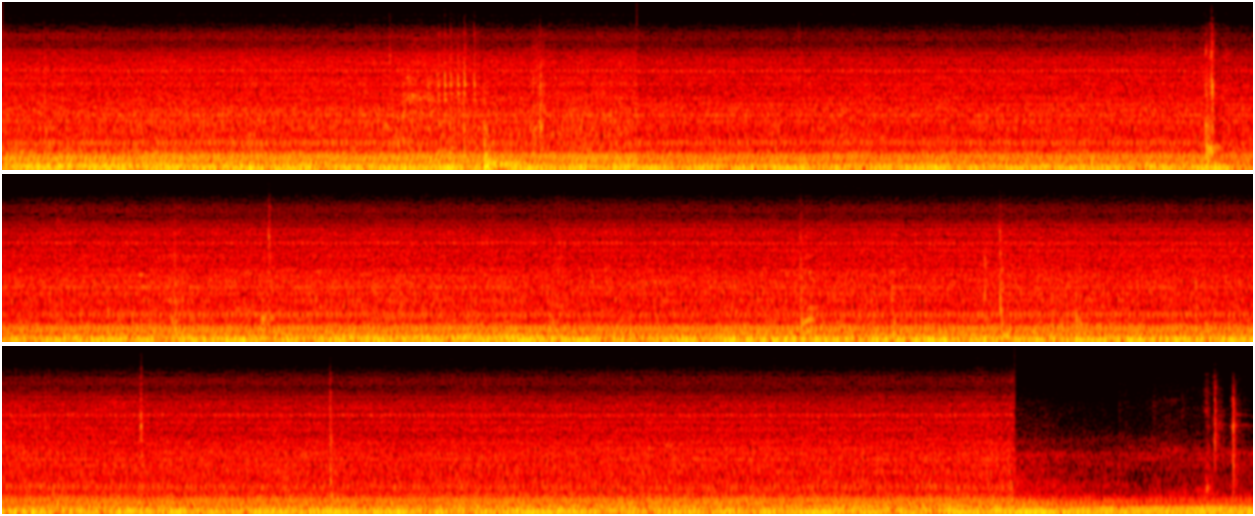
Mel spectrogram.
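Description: An engine running steadily at constant speed, a low, even drone with a fixed hum. It drops away sharply near the end.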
